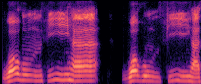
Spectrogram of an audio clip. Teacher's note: ዋውና ፋ ከንፈር ላይ ስለሆነ ወደ ኢኽፋ እንዳይሄዱብን ነው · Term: ኢዝሃረን ሸፈውየን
